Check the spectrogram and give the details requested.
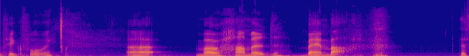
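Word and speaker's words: Mohamed Bamba: can you pronounce the potential number 1 pick for me? Mohammed Bamba.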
